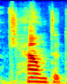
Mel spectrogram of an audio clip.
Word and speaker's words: counted: cooked counted goods are counted money now this is the one that gets an extra syllable counted counted also you might hear count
